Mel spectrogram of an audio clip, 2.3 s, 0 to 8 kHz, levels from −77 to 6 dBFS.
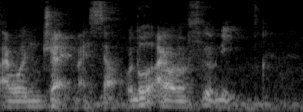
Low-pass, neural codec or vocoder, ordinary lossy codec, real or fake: none; codec, 16 kHz, 4 kbps, FunCodec, trained on LibriTTS, 50 frames a second; none; fake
